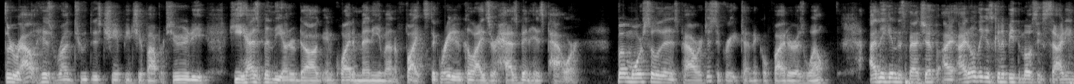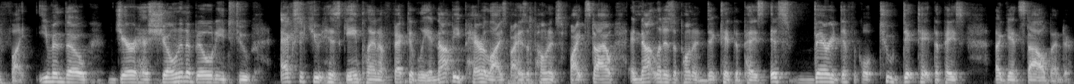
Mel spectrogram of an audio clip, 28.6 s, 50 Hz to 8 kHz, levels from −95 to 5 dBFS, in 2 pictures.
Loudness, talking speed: -21 LUFS, 200 wpm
